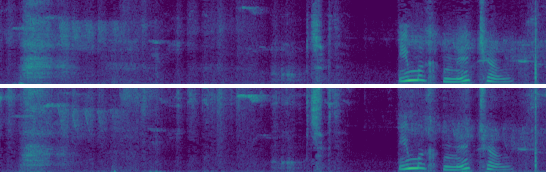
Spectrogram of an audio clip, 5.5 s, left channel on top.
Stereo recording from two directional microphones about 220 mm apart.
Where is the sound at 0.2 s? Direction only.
40° left (ahead or behind).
